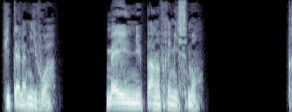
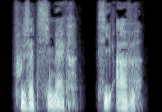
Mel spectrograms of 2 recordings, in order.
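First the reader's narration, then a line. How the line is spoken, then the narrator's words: Sympathetic murmur. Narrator (French): murmura-t-elle d'un ton compatissant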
